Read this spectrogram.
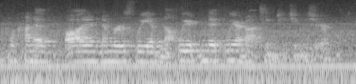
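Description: A woman speaks into a microphone in a room with a slight echo.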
